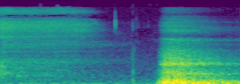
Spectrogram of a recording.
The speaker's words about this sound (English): Step one, close your eyes and take in a deep breath.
